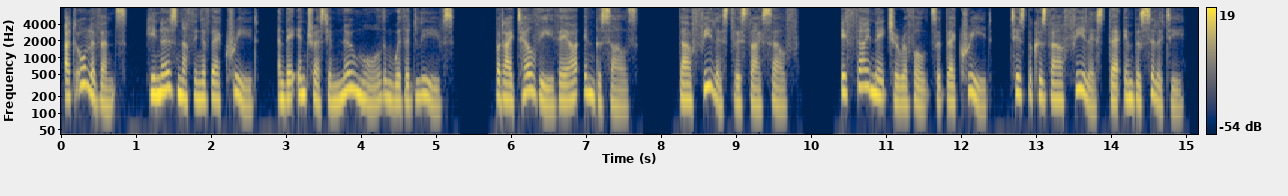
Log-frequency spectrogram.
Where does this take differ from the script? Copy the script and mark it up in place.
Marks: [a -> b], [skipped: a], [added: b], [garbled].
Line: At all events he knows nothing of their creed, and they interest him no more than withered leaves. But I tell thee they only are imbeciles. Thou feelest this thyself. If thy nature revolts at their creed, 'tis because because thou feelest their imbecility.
At all events he knows nothing of their creed, and they interest him no more than withered leaves. But I tell thee they [skipped: only] are imbeciles. Thou feelest this thyself. If thy nature revolts at their creed, 'tis because [skipped: because] thou feelest their imbecility.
